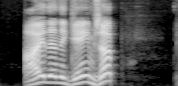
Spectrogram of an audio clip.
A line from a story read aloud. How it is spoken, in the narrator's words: he said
